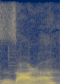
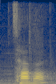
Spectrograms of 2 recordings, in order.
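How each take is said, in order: First: The Z is pronounced soft, English style. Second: The Z is pronounced hard, German style. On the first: "English is just Zara" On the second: "we pronounce the Z really hardly"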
